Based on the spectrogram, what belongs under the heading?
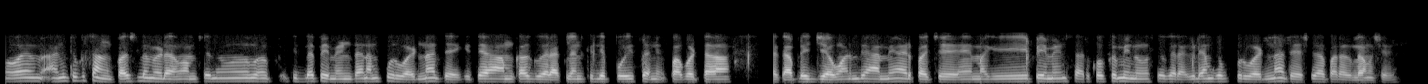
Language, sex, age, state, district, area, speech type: Goan Konkani, male, 18-30, Goa, Canacona, rural, conversation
